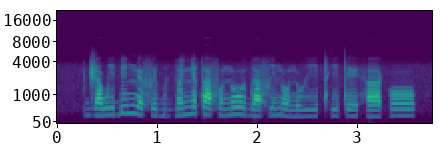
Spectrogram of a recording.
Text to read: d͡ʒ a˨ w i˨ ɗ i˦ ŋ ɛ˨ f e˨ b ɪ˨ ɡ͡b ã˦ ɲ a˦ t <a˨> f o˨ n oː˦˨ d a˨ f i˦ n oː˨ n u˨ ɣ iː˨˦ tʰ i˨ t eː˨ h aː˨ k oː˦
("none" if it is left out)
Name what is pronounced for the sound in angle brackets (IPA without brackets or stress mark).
a˨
